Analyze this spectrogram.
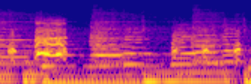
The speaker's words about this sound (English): Of course, it was the sound of a chicken.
